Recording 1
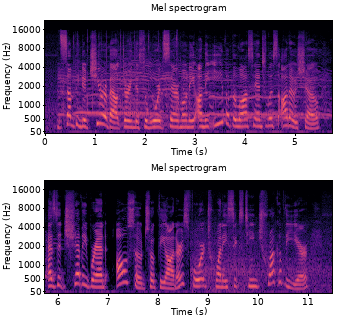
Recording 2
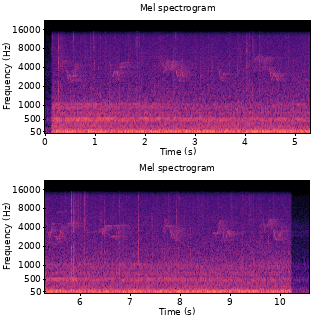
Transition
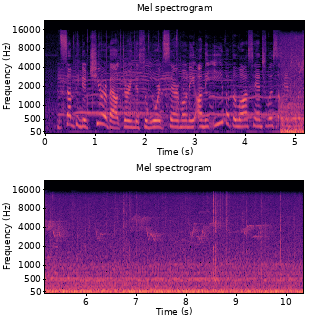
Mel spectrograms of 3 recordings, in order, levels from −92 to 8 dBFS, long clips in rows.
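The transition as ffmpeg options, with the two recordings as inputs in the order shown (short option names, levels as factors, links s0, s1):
-filter_complex "[0:a]apad=whole_dur=10.34,atrim=end=10.34,atrim=end=4.702[s0];[1:a]atrim=start=1.978:end=7.62[s1];[s0][s1]acrossfade=d=0.004:c1=hsin:c2=hsin,asplit=2[s2][s3];[s3]afade=t=in:st=4.03:d=0.01,afade=t=out:st=4.7:d=0.01,aecho=0:1:570|1140|1710|2280|2850|3420|3990:0.562341|0.309288|0.170108|0.0935595|0.0514577|0.0283018|0.015566[s4];[s2][s4]amix=inputs=2:normalize=0"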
